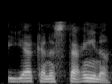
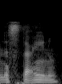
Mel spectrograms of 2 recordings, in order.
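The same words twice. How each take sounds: First: "نستعين" ending in -na; fatha on nun. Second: Said in the usual way. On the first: Shown as a demonstration. Teacher shows a harmless error, "نستعين" pronounced nasta'ina. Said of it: "بفتح النون الثانية". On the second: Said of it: "قال بدل".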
